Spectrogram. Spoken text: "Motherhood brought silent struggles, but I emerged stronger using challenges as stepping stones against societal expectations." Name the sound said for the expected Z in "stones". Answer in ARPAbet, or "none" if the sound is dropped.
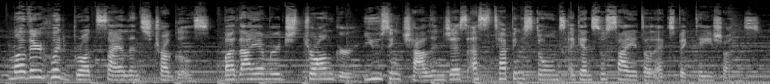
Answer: S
